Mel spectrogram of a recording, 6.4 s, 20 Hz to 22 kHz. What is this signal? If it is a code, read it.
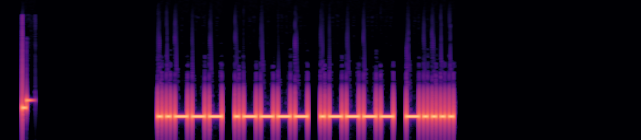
Morse code, heard as a keyed tone, about 28 wpm, 700 Hz. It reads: 2116
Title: Numbers - 4-Digit 28wpm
